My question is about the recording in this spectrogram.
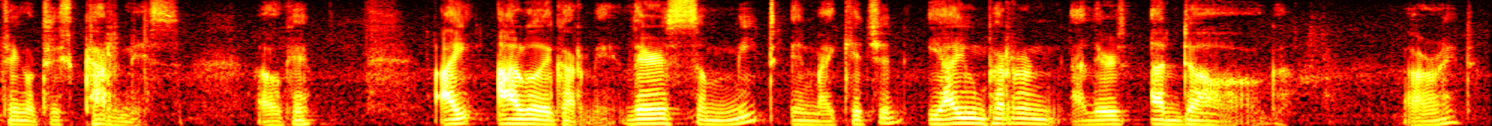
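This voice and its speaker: A man's voice: deep voice, creaky, a little mellow, lo-fi sound. A man teaching a language lesson, drilling simple questions and answering them himself. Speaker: English teacher.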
